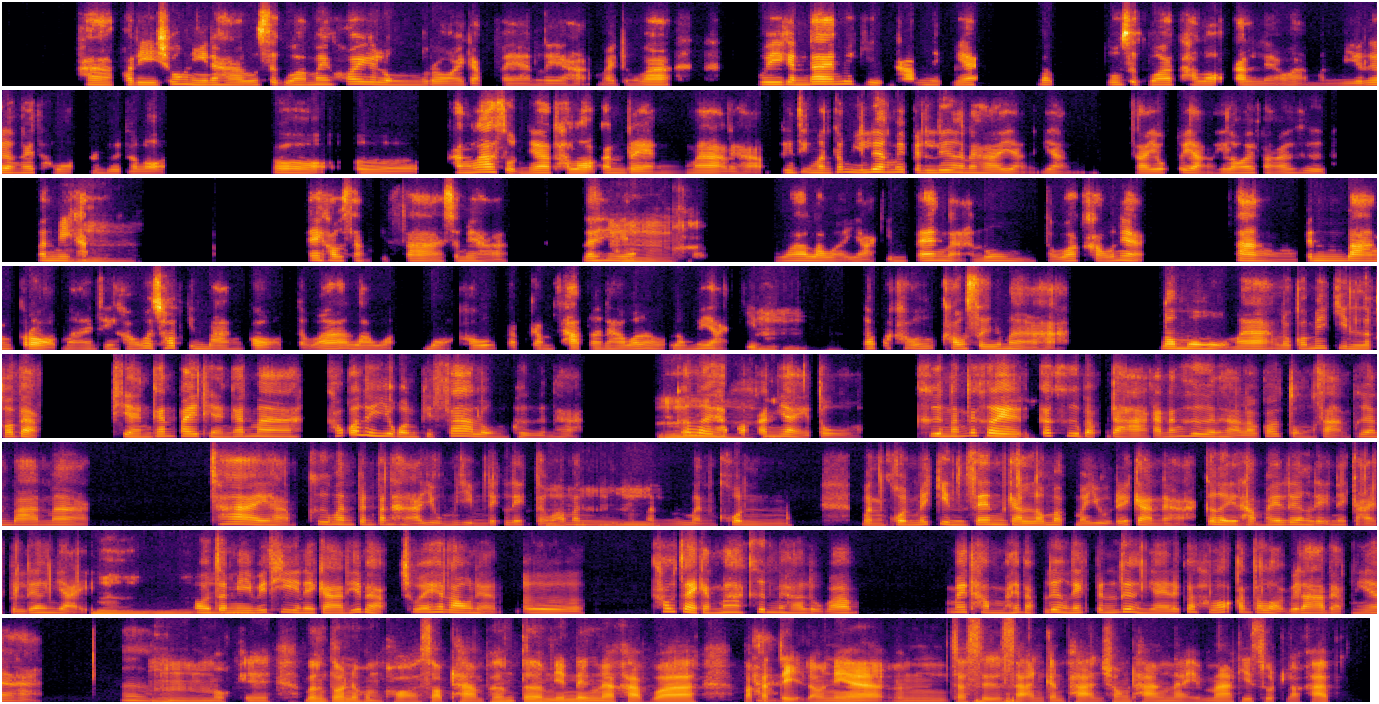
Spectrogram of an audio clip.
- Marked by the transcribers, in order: other background noise
- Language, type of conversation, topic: Thai, advice, คุณทะเลาะกับคู่รักเพราะความเข้าใจผิดในการสื่อสารอย่างไร และอยากให้การพูดคุยครั้งนี้ได้ผลลัพธ์แบบไหน?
